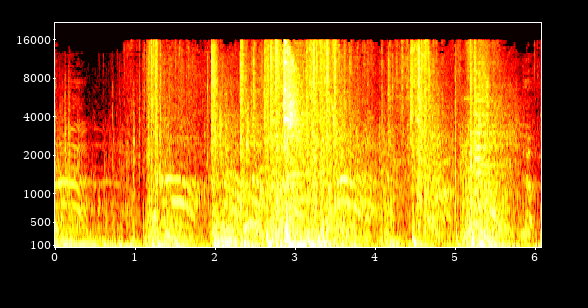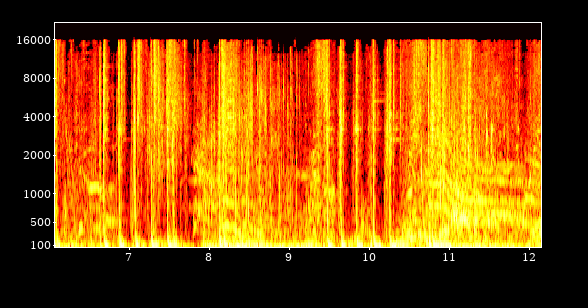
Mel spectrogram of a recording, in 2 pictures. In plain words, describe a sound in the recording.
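Bones crunch and flesh squelches.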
